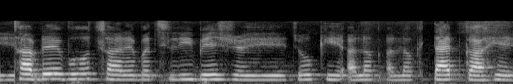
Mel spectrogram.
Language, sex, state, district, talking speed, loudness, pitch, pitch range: Hindi, female, Arunachal Pradesh, Papum Pare, 165 wpm, -17 LUFS, 220 Hz, 210-230 Hz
